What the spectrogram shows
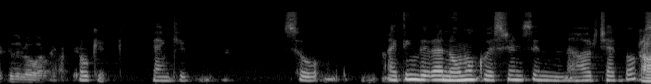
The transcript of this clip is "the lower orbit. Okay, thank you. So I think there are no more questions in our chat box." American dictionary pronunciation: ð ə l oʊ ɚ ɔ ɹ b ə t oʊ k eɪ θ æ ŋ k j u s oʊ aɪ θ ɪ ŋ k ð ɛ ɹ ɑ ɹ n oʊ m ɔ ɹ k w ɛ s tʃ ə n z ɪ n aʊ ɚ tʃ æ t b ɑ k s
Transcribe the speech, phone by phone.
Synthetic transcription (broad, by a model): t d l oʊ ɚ ɔ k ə oʊ k eɪ t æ ŋ k j u s oʊ aɪ t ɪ ŋ k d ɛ ɹ ɑ ɹ n oʊ m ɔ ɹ k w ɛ s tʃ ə n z ɪ n aʊ ɚ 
